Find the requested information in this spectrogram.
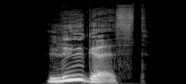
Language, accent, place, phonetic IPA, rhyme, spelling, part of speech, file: German, Germany, Berlin, [ˈlyːɡəst], -yːɡəst, lügest, verb, De-lügest.ogg
- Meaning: second-person singular subjunctive I of lügen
